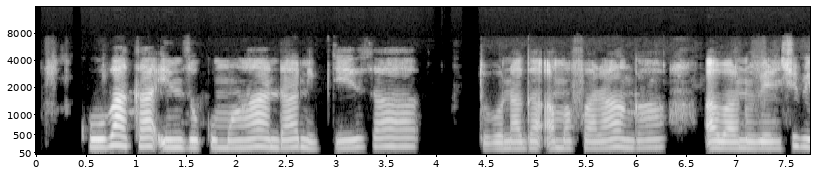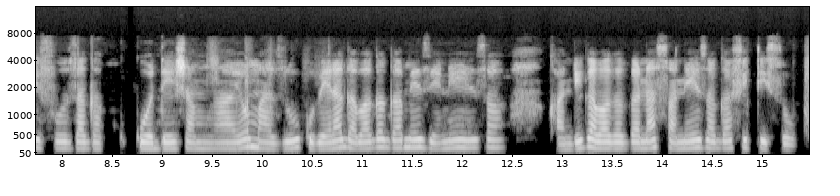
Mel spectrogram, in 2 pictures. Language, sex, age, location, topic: Kinyarwanda, female, 18-24, Musanze, government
